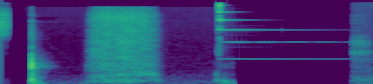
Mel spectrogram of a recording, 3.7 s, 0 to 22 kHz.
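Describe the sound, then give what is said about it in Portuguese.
A white chess knight is set down on square H3 of the board as the opening move, with one short, sharp knock, followed by a soft rushing noise and then a bright ringing chime that slowly fades. No one speaks. “Caio com as peças brancas, Gabi com as pretas. As brancas saem primeiro. Hum, vamos lá. Cavalo na H3.”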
